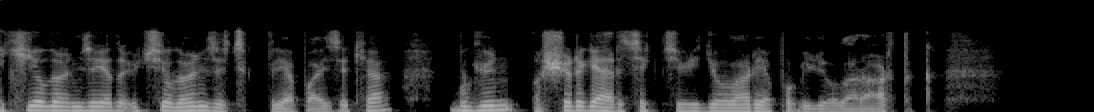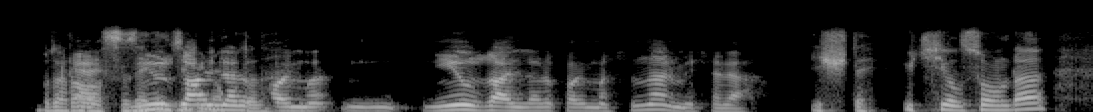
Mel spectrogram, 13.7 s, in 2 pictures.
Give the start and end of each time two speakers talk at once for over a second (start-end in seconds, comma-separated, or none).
7.3-8.5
